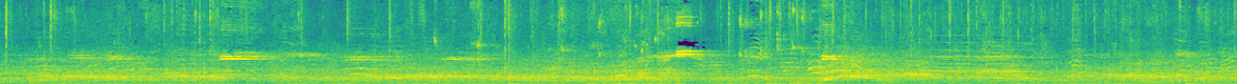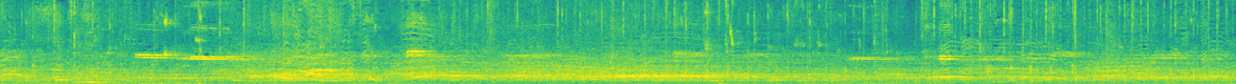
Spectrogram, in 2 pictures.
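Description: Busy indoor volleyball hall: many voices talking and shouting over one another, with thumps of volleyballs being hit and bounced. Short high whistle blasts sound several times across the hall, typical of referees' whistles.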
